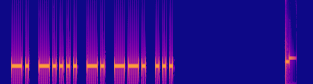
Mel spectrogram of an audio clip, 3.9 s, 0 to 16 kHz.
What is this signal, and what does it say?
Morse code, heard as a keyed tone, about 28 wpm, 700 Hz. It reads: N6NGS
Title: SOTA QSO Practice 28wpm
